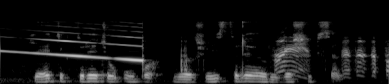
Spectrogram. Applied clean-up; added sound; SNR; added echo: none; Motor vehicle (road) / Siren; -4 dB; none.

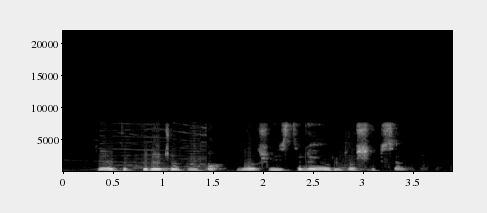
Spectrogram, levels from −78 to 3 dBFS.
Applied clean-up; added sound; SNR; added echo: neural separator model SepFormer DNS4.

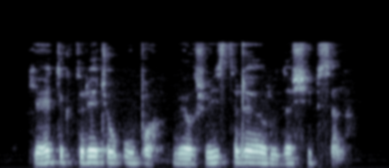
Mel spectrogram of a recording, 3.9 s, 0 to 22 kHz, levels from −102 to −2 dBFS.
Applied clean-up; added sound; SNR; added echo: none; none; none; none.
